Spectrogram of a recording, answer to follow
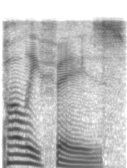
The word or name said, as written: polyphase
